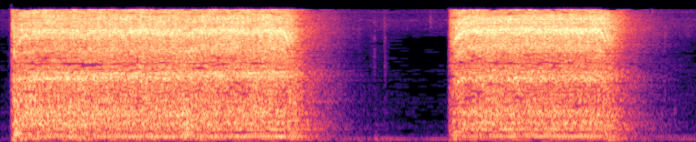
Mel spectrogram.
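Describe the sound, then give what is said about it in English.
Motor whir of a food processor blade chopping carrots: two loud, steady bursts of about two seconds each with a short pause between. The whine holds level and then cuts off. “we're going to do the same thing with the carrots. Now don't put too many in, because what will happen is the blade will get stuck.”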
